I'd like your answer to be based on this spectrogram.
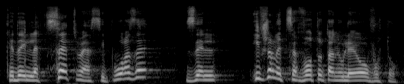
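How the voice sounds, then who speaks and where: A woman teaching a weekly Torah portion lesson, talking to listeners in a lively, rhetorical way and stressing the verses she quotes. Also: medium pitch.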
